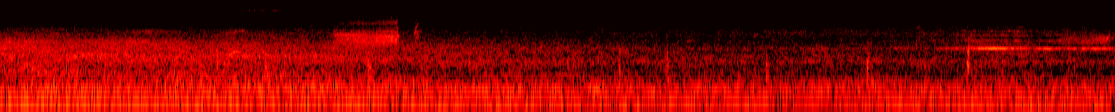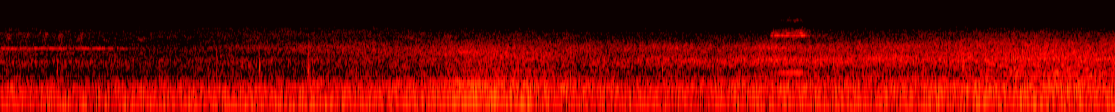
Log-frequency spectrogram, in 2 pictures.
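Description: Traffic hums steadily along a nearby road, outdoors.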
